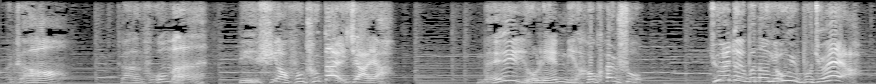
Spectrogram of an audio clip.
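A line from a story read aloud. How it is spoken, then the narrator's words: Muttering. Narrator (Chinese): 但鹰眼咕哝起来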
